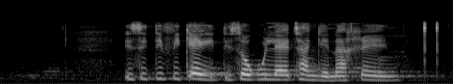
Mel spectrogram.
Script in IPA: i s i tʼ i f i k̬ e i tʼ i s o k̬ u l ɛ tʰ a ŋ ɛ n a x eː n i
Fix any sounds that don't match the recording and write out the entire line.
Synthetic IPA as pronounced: i s i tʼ i f i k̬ e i tʼ i s o k̬ u l ɛ tʰ a ŋ ɛ n a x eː n i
